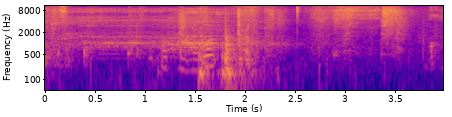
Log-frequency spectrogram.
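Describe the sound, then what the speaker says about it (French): A door shut indoors, a dull thump with a short rattle of the latch, close by, amid light room noise and a bit of talking. "Je vais fermer la porte."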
